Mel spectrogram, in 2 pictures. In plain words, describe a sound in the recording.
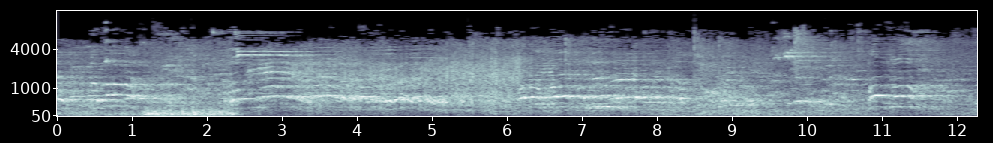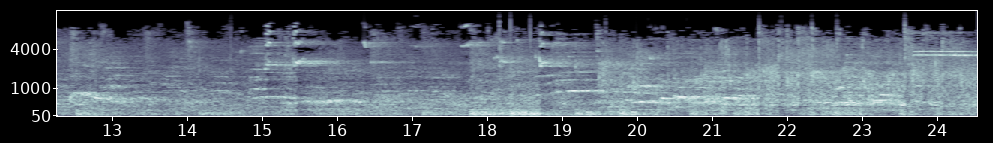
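Young men shout calls to each other in an echoing sports hall.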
